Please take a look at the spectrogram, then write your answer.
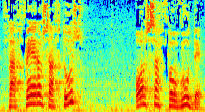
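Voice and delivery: slow, weighty, stressing φέρω and όσα; slow solemn stress. Shown as a demonstration. Preacher to the congregation, slow and solemn, stressing όσα. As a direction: draw out each word of Θα φέρω σ' αυτούς όσα φοβούνται. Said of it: "Εδώ είναι ένα φοβερό, αδελφοί, μια φοβερή αλήθεια".

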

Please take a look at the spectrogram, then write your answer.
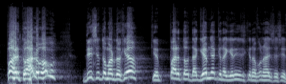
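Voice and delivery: loud, high royal order; king ordering Haman, loud command. Acted. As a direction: hand him the task like a decree.

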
